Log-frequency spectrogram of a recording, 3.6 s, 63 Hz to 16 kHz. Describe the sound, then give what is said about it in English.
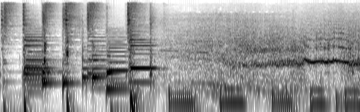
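A car burning rubber in a 1968 movie filmed in San Francisco: a few sharp engine revs are followed by a sustained, wavering tire squeal over a rumbling motor. “That's the sound of Steve McQueen burning rubber in the 1968 movie Bullet.”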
